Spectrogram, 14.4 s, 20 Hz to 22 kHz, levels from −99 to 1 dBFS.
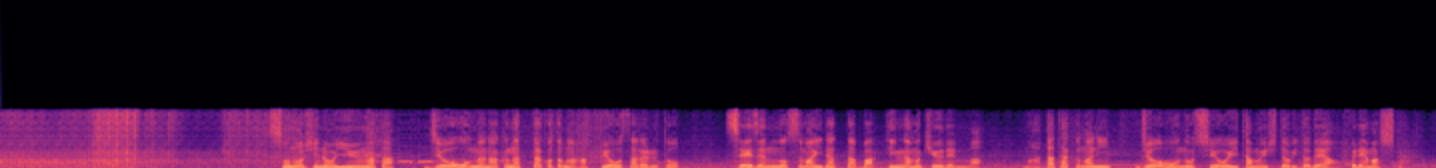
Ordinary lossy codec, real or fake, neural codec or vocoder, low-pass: none; fake; codec, 16 kHz, 0.9 kbps, LongCat-Audio-Codec; none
